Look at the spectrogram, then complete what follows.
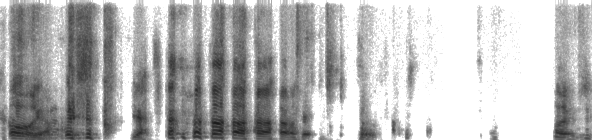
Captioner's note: laughter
